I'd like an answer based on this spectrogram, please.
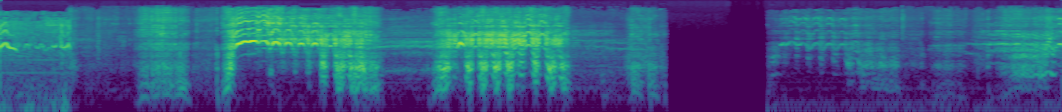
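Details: Horse whinnying in several loud, shaky bursts with a high tremulous tone that falls away, broken by short pauses and a quiet gap before softer, fainter whinny fragments near the end.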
